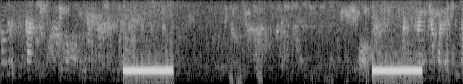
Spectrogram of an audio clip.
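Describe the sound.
Two long, steady, low telephone ringing tones sound while a call is being placed, each about a second long and spaced roughly five seconds apart, with people talking in the gaps between them.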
